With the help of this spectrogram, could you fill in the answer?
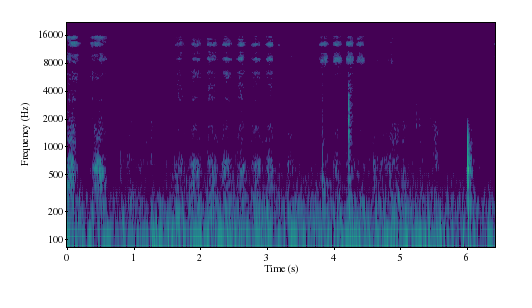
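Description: A graphite pencil scratches and scribbles across the top sheet of a small, square, solid stack of brown kraft paper sticky notes resting on a table, while the other hand holds the pad. Soft, dry, rhythmic scratching strokes and a light rasp run throughout at low volume. A short, sharp tick stands out near the end.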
